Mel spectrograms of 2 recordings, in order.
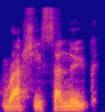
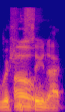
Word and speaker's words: Sunak: But just to clarify, Joel, I think you must have got his name wrong, because President Biden said that he's called Rishi Sunak, not Rishi Sunak.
